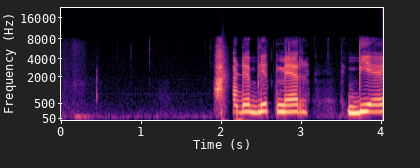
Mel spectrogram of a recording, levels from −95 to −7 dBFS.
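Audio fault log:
throughout, gain pumping: The level swings by around 20 dB, so loud and soft parts sit squashed close together. The likely cause is gain set far too high, with a fast limiter or compressor clamping each peak.
2.01–2.17 s, burst of packet loss: The last sound is held and fades, falls silent for about 30 ms, then resumes at "det blitt" with about 140 ms skipped. Several packets arrived too late or not at all, and the receiver stretched the last sound to cover the gap.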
